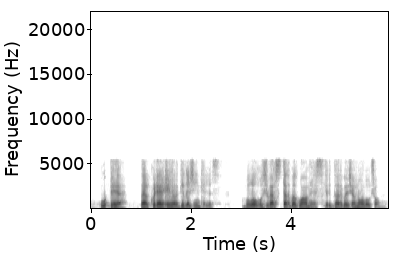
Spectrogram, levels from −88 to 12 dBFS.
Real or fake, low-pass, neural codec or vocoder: fake; 5.4 kHz; codec, 16 kHz in and 24 kHz out, 0.6 kbps, FireRedTTS-2 codec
